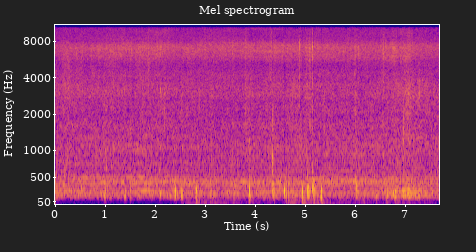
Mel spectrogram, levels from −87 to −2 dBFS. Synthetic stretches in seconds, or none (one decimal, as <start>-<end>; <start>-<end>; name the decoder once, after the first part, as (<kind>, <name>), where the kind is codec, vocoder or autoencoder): 0.0-4.6 (autoencoder, DAC-VAE)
